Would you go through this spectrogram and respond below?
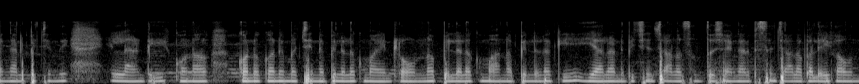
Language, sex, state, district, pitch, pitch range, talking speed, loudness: Telugu, male, Andhra Pradesh, Guntur, 150 Hz, 145-155 Hz, 155 wpm, -25 LUFS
